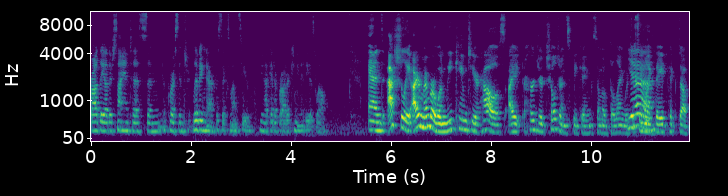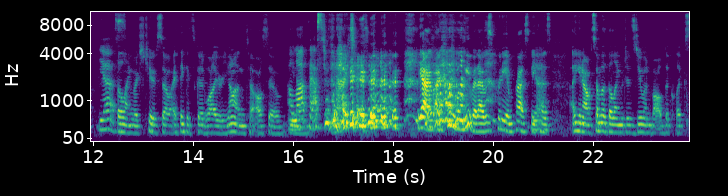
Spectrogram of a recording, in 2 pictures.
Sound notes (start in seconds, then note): 16.8 laughing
